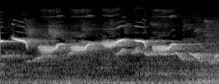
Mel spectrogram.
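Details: Brief continuous warble from a Chinese hwamei, a fluid, undulating whistled phrase wavering up and down without a break.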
